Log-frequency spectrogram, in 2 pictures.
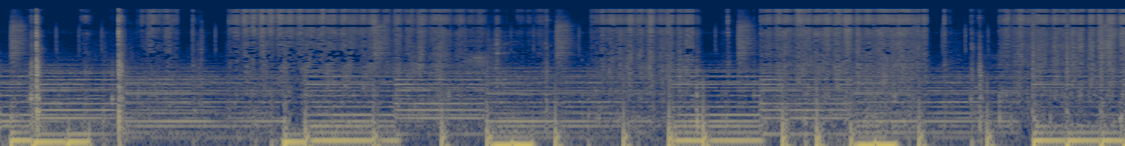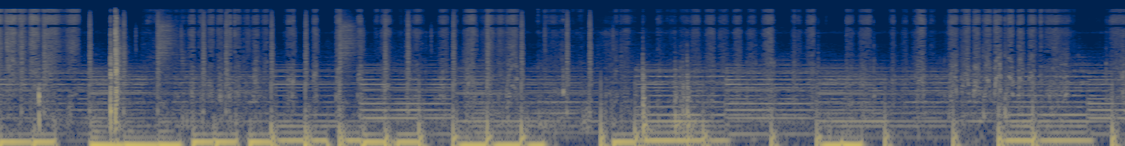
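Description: Small bristle dauber brush scrubbing saddle-soap lather into the leather sole and rubber heel of a shoe, in repeated rubbing strokes that come and go every second or so.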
